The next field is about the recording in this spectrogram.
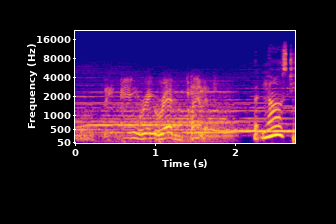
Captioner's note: voiceover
